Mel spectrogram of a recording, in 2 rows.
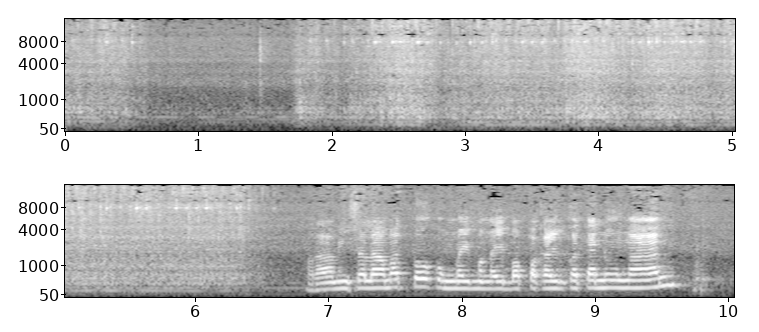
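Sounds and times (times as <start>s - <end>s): sewing machine stitching: 0.0s - 0.6s, 1.7s - 6.5s.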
